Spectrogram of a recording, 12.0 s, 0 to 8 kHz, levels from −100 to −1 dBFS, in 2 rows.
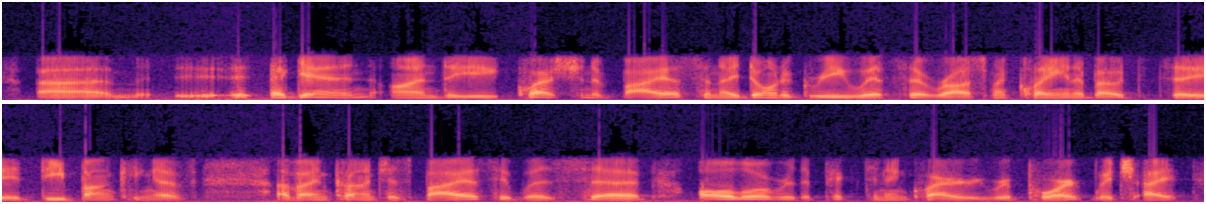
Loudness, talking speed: -21 LUFS, 170 wpm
